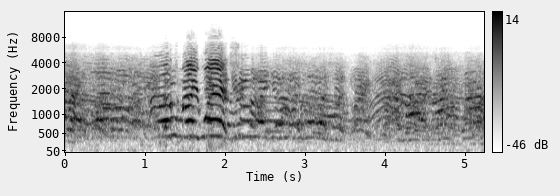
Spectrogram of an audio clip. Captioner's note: all shouting; shouting continues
